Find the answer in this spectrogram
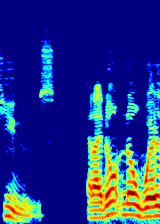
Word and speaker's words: Hughes: And even if you're on the bench, a huge experience for a guy like Luke Hughes, who, by the way, it rhymes with like Jacques Hughes.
